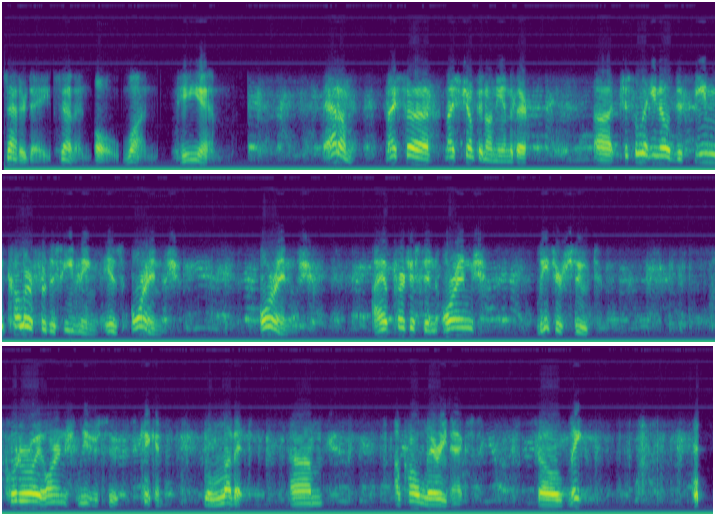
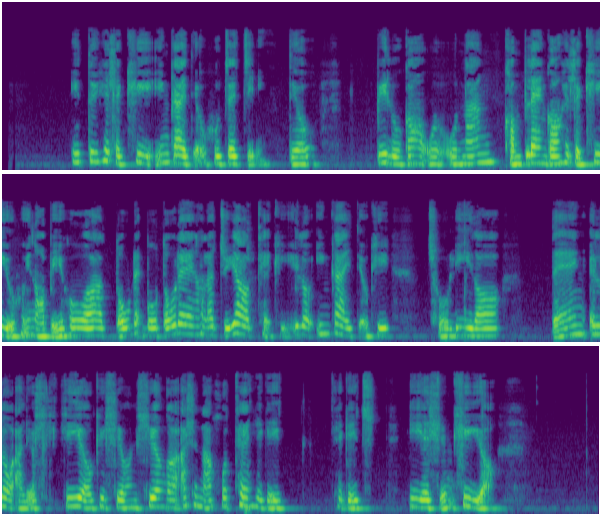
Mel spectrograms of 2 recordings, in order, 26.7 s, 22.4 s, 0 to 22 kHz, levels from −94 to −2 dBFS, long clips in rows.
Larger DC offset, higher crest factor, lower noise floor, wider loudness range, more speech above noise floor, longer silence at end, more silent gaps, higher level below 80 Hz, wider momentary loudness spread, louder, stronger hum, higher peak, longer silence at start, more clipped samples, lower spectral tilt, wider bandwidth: first, 2% vs under 0.1%; about the same, 20 dB vs 18 dB; second, -45 dBFS vs -63 dBFS; about the same, 4 LU vs 4 LU; second, 25 dB vs 41 dB; second, 0.2 s vs 1.2 s; neither; about the same, -68 dBFS vs -66 dBFS; first, 20 LU vs 9 LU; first, -20 LUFS vs -23 LUFS; neither; about the same, -2 dBFS vs -4 dBFS; second, 0 s vs 0.9 s; neither; second, -5 dB/octave vs -6.5 dB/octave; second, 5.2 kHz vs 11.5 kHz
